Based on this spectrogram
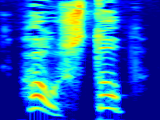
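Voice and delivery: high, loud shout to halt them; alarmed yell. A narrator's reading. Justin stops guards taking the elf, high alarmed yell. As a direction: yell out urgently. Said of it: "gilde Justin".

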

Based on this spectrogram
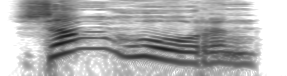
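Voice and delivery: sepulchral voice. A narrator's reading. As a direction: boom it slowly like a spell from the tomb. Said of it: "met een grafstem". (langgerekte, luide grafstem)

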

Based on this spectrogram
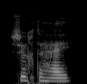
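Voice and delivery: ordinary delivery

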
